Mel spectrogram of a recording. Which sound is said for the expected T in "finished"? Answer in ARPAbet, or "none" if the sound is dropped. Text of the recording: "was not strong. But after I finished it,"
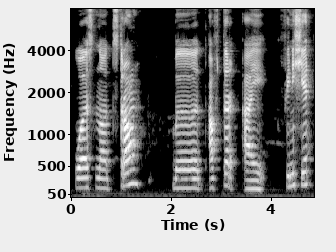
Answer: none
